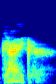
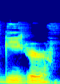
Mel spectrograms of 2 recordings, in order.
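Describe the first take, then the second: First: The name sounds like 'Geiger', with an 'eye' vowel. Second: The name sounds like 'Gee-ger', with an 'ee' vowel. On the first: The speaker calls it wrong. "that's not the way he pronounced his name" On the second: The speaker calls it right. "it is pronounced Giger"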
